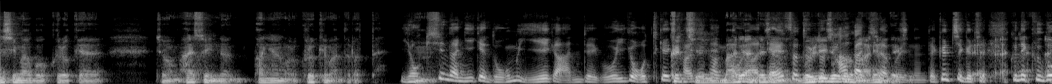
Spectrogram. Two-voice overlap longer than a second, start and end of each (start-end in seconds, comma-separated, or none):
6.7-9.2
